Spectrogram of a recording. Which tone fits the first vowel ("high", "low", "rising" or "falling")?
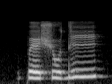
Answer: low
